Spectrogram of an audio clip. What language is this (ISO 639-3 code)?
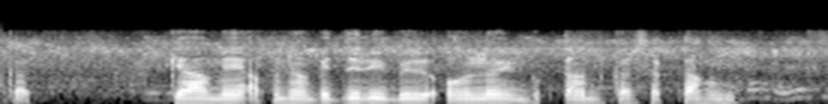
hin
